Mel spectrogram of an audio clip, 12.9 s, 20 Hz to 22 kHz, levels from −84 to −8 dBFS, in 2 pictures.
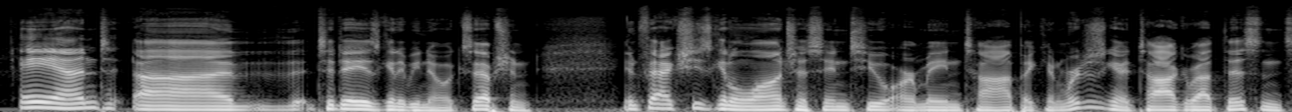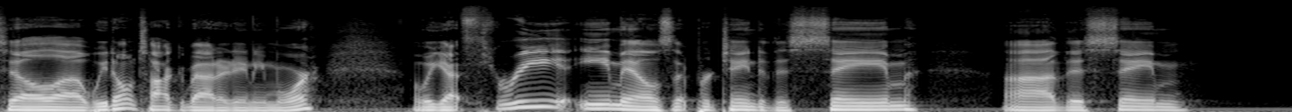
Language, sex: English, male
